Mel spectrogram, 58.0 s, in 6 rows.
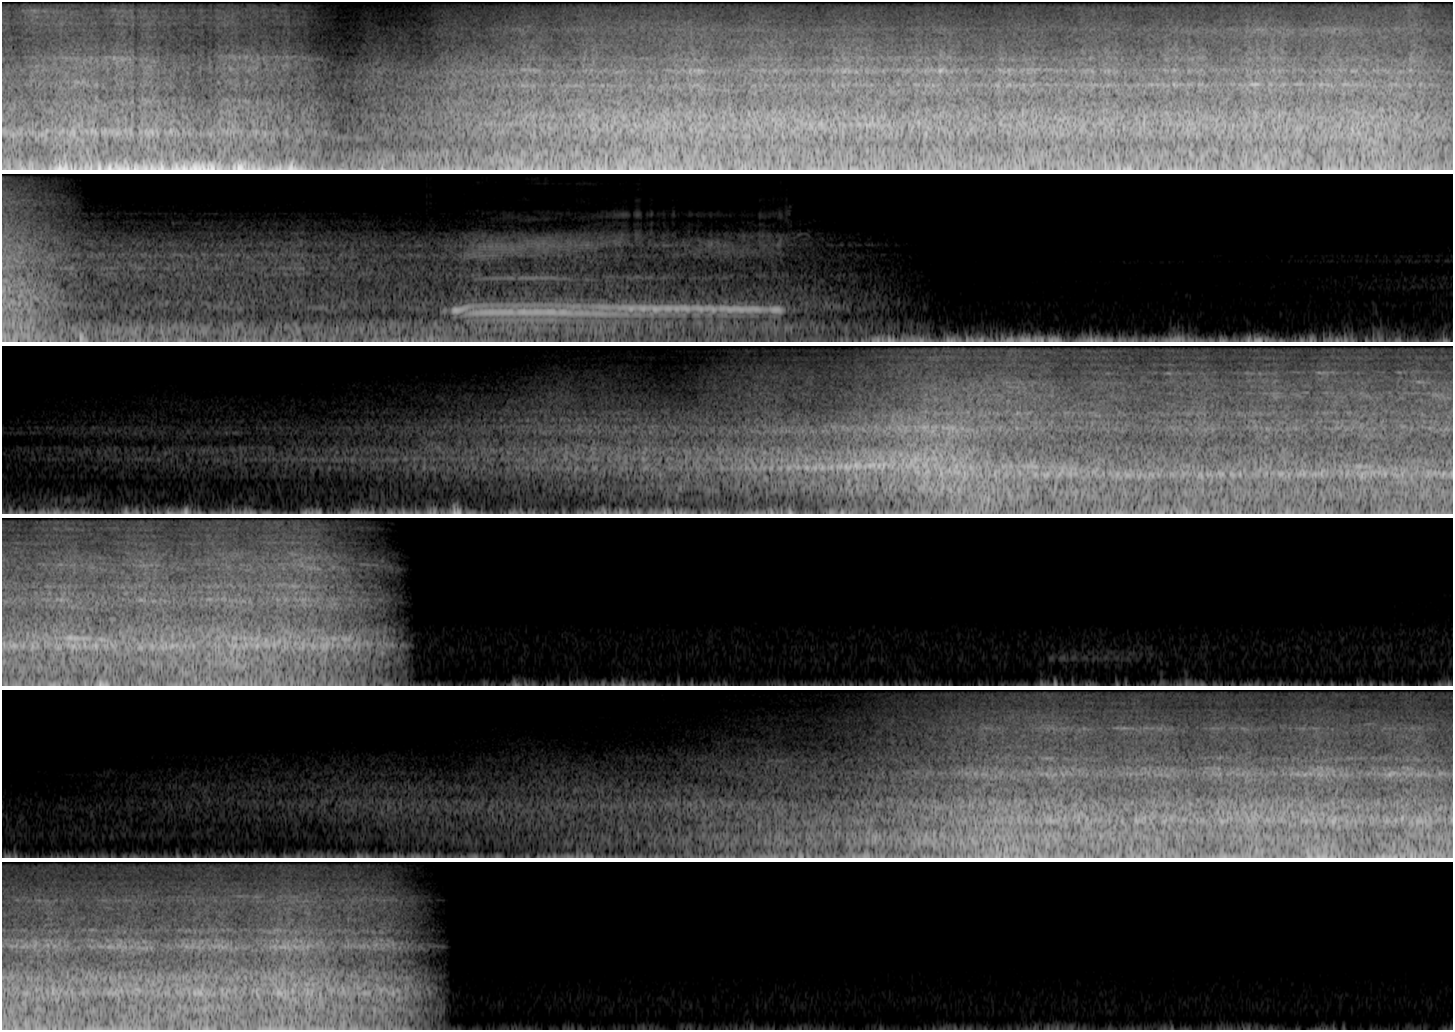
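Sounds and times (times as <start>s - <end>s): train passing at speed: 0.0s - 15.7s, 19.4s - 31.8s, 38.1s - 51.4s
high-pitched whining tones: 44.4s - 51.3s.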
